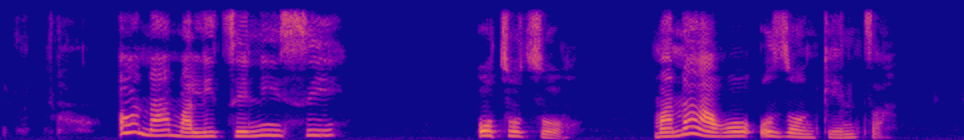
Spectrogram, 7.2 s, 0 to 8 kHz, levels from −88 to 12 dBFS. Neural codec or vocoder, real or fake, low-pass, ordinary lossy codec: vocoder, 44.1 kHz, 80 mel bands, Vocos; fake; 7.2 kHz; none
